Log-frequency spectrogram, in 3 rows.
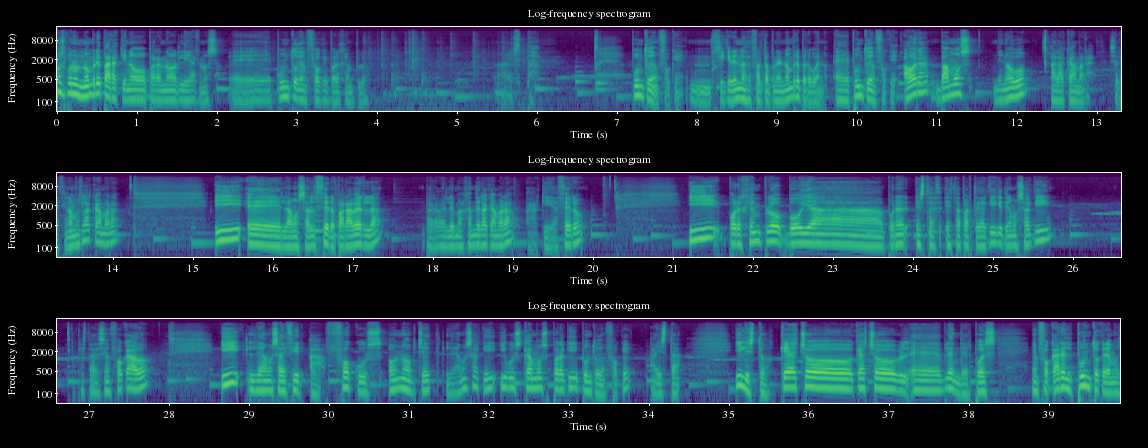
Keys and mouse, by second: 4.0 space, 4.4 e, 7.5 click, 12.7 click, 16.6 KP_0, 18.9 KP_0, 23.0 click, 23.8 click, 24.8 click, 25.8 click, 26.7 click, 31.6 click, 33.9 click.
